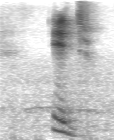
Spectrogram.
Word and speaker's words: edge: किसी भी वर्ड में यदि G से पहले D आएगा तो वह साइलेंट होगा। साइलेंट लेटर उसे पढ़ा जाएगा, उसे पढ़ा नहीं जाएगा, उसे साइलेंट लेटर कहेंगे। अगर कहीं भी आपको G से पहले D मिले तो समझ जाना D साइलेंट है।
